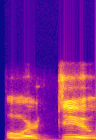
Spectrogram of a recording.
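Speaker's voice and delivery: ordinary delivery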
